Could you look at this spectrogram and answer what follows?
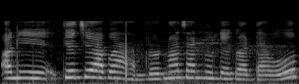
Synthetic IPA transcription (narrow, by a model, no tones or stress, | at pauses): ʌnit̪jot͡sʌĩʌbʌɦamronʌd͡zanːuleɡʌrd̪aɦo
